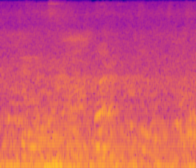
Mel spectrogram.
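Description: Children's voices chattering and calling out at play, with the murmur of a busy room behind.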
